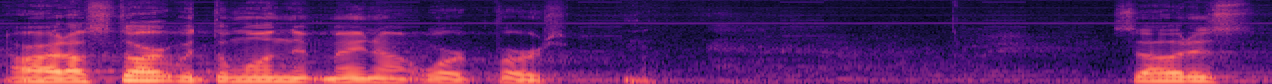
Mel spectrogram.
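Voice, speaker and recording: A man preaches from the front of a church, spinning folksy jokes in a rambling storyteller's way. His voice sits fairly high yet sounds mellow and soft-edged. Long reverb from the sanctuary trails after every line. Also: a little slow. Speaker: pastor. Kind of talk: sermon with jokes.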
